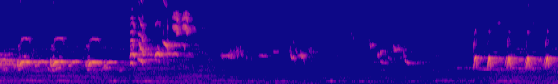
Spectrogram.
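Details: Song thrush singing: loud repeated phrases, first a note given three or four times near the start, then a burst of high, scratchy notes, a quieter gap of soft twitters, and a final phrase of four to five quickly repeated clear notes.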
